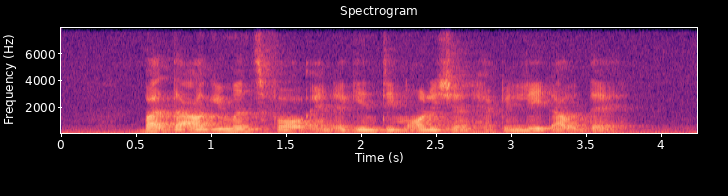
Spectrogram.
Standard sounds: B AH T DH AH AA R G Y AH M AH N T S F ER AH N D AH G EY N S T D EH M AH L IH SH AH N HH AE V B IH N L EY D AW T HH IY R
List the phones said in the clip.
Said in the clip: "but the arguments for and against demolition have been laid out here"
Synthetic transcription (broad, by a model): B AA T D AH AA G Y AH M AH N T S F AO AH N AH G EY N T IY M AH L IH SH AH N HH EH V B IH N L EY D AW T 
